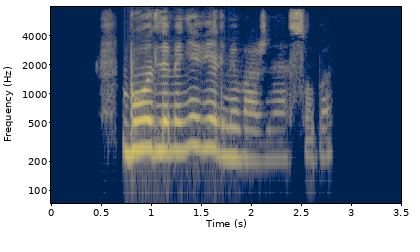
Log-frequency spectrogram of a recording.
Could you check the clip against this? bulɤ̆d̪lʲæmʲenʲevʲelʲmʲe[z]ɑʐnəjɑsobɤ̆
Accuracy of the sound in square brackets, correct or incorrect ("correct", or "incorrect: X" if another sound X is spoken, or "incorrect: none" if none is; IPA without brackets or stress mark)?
incorrect: v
